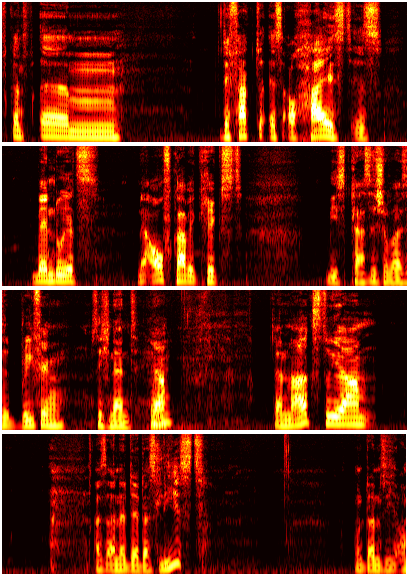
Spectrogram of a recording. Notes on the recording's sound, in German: Aufgezeichnet wurde die Folge im Übrigen beim diesjährigen Pirate Summit in Köln bei gefühlten 80 Grad in unserer #ChevyLady. Falls Ihr hier und da also das Gefühl bekommt, etwas Rauch aufsteigen zu hören, dann war es vermutlich einer der Aufgüsse die wir uns an dem Tag gegönnt haben.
